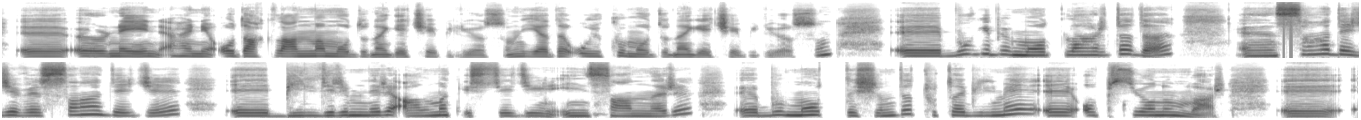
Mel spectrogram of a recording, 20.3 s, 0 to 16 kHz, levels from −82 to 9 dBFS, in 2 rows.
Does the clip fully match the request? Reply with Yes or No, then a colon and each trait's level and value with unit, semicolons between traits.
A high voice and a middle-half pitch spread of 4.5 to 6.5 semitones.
No: medium, 180 Hz; average, 5.2 semitones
